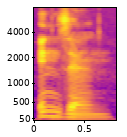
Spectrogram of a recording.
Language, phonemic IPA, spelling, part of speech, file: German, /ˈʔɪnzl̩n/, Inseln, noun, De-Inseln.ogg
- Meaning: plural of Insel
